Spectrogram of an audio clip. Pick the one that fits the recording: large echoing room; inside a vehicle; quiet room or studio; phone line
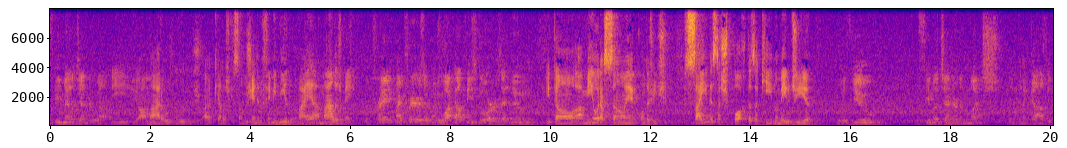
large echoing room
